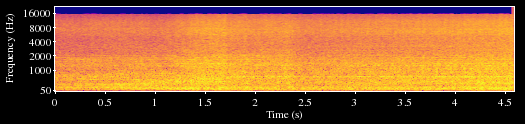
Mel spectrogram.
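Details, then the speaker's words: Ford with factory equipment, possibly 130k miles on it, at cold start on a cold day: a steady, even, smooth idle with no ticking, knocking, squealing or smoke, and no water pump leak. "You can hear nice, smooth idle. All factory Ford equipment, nice, clean."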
